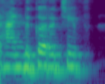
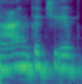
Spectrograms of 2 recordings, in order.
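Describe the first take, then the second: First: Handkerchief with the d sounded, hand-ker-chief; wrong pronunciation. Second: Handkerchief with silent d, han-ker-chief; correct pronunciation. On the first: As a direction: voice the silent d in handkerchief. (handkerchief में d बोलकर, हैंडकरचीफ) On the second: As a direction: drop the d in handkerchief. (handkerchief में d silent, हैंकरचीफ) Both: Shown as a demonstration. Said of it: "it's not handkerchief".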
